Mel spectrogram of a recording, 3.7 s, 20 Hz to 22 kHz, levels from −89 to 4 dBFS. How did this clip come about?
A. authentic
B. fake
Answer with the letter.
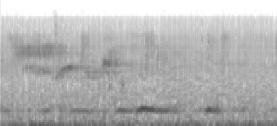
B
